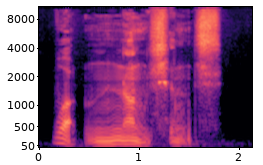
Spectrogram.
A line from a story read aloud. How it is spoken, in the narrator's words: Hal muttered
